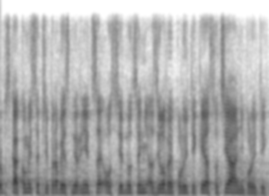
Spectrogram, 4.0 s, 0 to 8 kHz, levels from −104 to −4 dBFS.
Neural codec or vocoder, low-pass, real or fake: none; 7.2 kHz; real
